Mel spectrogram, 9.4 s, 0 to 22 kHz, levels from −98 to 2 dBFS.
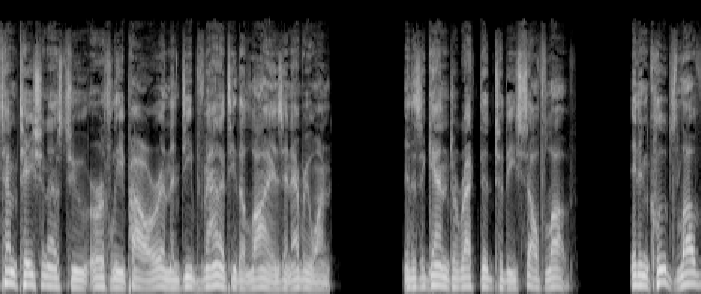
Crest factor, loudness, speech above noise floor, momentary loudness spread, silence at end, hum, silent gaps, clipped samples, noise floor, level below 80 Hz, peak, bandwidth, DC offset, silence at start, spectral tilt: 16 dB; -18 LUFS; over 72 dB; 6 LU; 0 s; none; 4.61-5.37 s, 7.77-8.40 s; under 0.1%; under -90 dBFS; -52 dBFS; -4 dBFS; 15.5 kHz; under 0.1%; 0 s; -5 dB/octave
